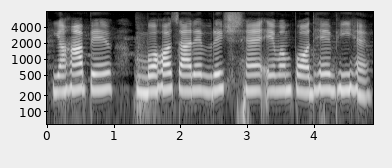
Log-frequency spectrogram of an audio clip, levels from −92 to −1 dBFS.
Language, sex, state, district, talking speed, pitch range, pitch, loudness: Hindi, female, Jharkhand, Ranchi, 120 wpm, 245-265 Hz, 255 Hz, -17 LUFS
